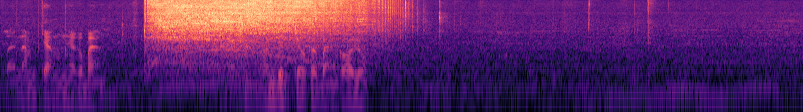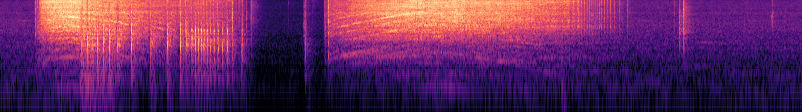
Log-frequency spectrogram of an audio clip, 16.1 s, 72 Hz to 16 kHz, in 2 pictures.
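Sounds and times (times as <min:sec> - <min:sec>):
cordless drill running: 0:08.4 - 0:10.5, 0:11.3 - 0:14.2.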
